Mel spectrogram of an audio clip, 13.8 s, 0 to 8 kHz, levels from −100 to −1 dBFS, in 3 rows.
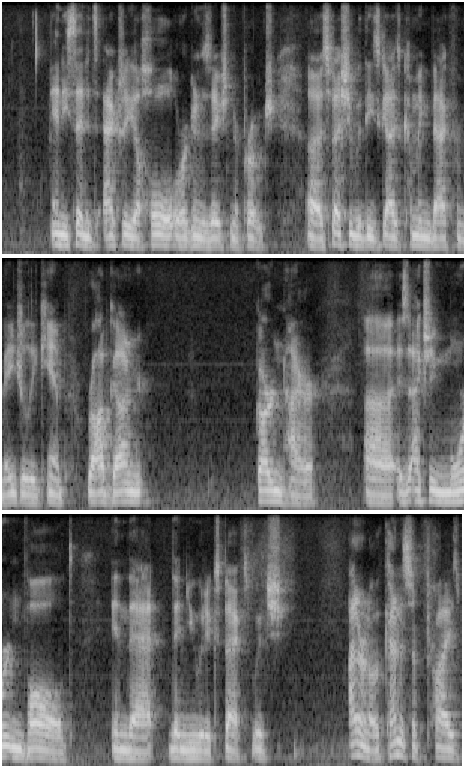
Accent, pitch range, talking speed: American, 95-105 Hz, 180 wpm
